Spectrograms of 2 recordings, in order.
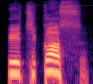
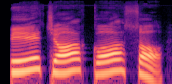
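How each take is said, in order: First: Said in the usual way. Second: Very slow, each letter standing alone; syllable by syllable. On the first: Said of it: "थोड़ा speed बोलने का तरीका". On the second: Shown as a demonstration. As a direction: sound out letters with gaps between. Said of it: "तोड़ तोड़ के पढ़िए".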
